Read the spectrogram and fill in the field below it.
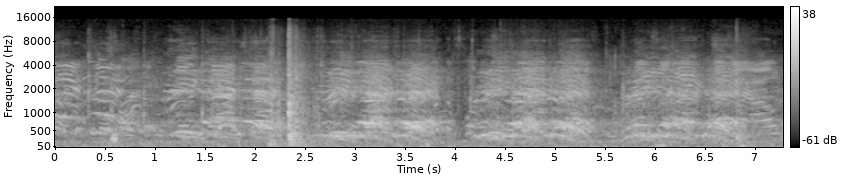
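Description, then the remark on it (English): A wrestling crowd cheers and roars loudly and continuously, the noise swelling and dipping in waves, with one sharp bang cutting through early on. “Wow, you hear the crowd.”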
